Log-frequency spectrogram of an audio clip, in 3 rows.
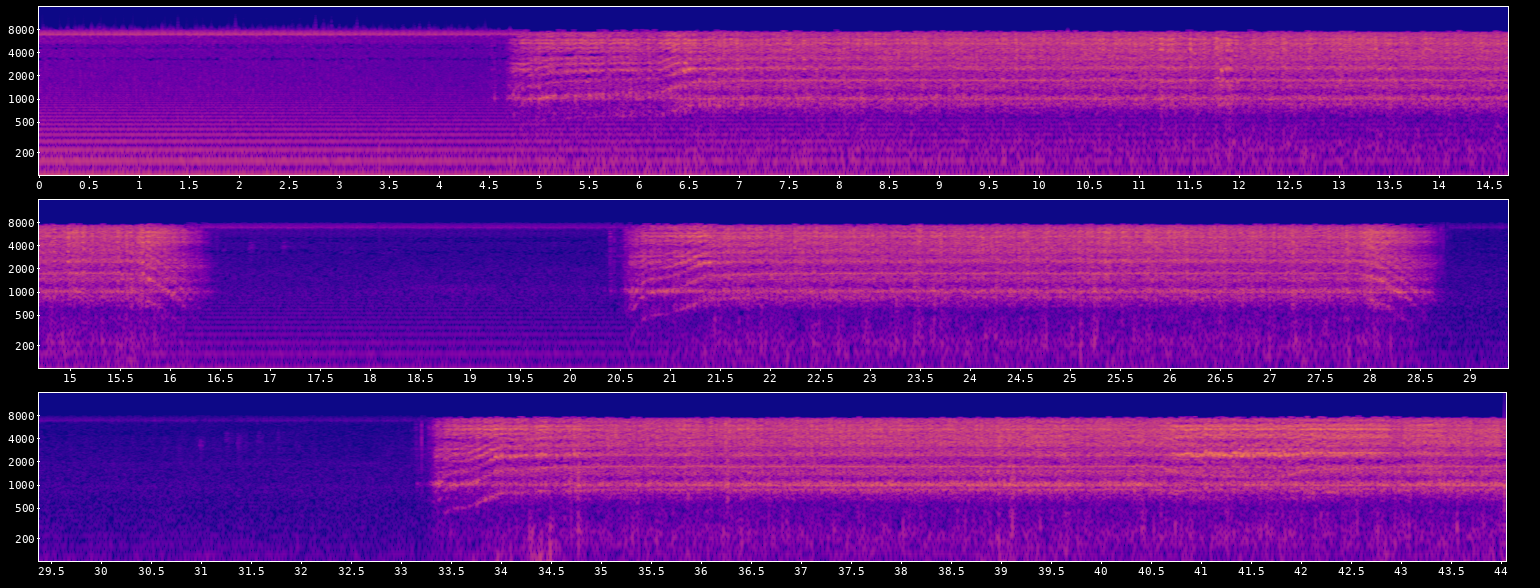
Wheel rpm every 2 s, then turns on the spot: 0, 0, 90, 210, 230, 230, 240, 200, 10, 0, 130, 230, 240, 230, 30, 0, 40, 230, 230, 230, 220, 230.
none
